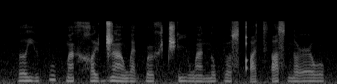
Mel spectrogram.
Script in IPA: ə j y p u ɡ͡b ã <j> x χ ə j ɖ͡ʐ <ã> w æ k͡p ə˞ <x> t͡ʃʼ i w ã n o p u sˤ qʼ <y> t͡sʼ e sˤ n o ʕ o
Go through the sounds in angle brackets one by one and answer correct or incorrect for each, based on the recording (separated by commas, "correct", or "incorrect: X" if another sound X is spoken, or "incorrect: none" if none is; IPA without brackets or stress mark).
incorrect: none, correct, correct, incorrect: e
